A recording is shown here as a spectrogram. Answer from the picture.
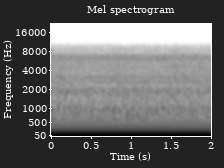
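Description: Steady hiss with a low hum underneath: the recording's background noise in a gap between speech.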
